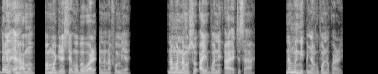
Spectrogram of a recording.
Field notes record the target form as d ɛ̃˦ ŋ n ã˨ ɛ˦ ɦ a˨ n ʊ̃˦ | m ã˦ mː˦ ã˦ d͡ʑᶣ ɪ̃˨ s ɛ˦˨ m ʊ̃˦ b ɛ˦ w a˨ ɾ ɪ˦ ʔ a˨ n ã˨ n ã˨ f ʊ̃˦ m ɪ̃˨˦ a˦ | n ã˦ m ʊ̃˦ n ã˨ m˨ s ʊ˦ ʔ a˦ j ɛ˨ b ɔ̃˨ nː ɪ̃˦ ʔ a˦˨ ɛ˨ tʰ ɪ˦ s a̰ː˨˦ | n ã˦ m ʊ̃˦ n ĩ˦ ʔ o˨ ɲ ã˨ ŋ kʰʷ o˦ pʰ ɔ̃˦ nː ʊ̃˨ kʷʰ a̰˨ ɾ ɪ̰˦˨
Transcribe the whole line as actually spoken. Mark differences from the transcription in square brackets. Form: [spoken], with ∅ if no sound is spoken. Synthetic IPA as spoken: d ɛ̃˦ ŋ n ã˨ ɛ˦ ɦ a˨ [m] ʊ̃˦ | m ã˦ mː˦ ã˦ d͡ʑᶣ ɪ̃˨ s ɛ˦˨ m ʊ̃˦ b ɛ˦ w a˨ ɾ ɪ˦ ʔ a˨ n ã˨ n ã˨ f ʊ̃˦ m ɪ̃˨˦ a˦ | n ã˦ m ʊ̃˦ n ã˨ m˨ s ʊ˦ ʔ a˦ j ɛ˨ b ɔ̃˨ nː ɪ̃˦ ʔ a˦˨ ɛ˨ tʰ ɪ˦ s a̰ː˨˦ | n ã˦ m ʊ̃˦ n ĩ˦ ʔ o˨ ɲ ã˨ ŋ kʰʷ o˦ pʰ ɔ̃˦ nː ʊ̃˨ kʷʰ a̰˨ ɾ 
